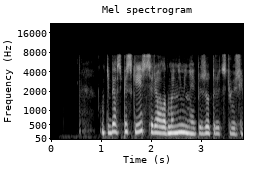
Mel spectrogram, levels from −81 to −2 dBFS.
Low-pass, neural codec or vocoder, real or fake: 7.2 kHz; codec, 24 kHz, 3 kbps, HILCodec; fake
